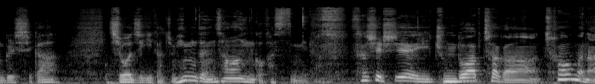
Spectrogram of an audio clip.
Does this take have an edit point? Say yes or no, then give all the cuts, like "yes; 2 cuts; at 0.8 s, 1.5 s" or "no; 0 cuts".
yes; 1 cut; at 3.8 s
